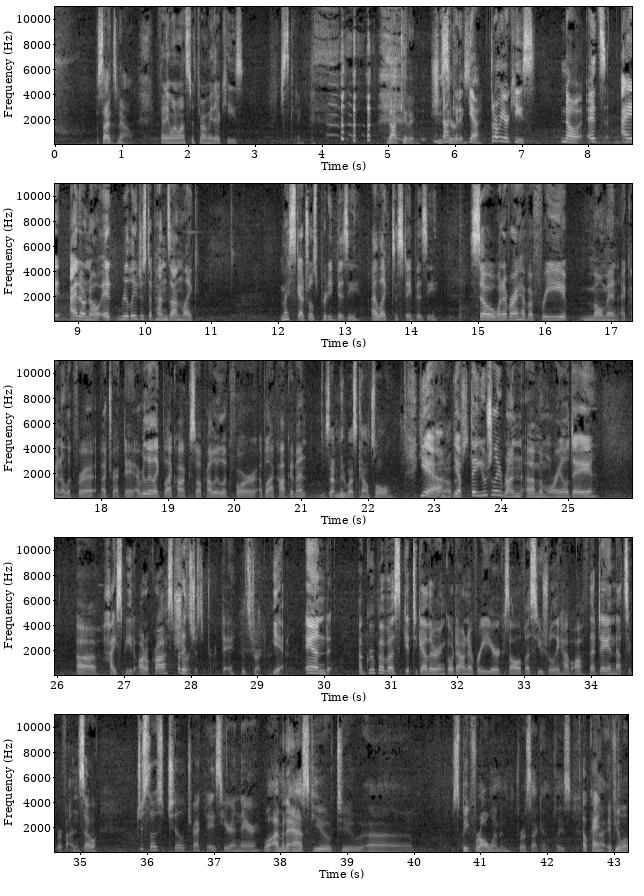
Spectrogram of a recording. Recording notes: This is the the 5th episode recorded at Barber Motorsports Park.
